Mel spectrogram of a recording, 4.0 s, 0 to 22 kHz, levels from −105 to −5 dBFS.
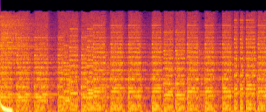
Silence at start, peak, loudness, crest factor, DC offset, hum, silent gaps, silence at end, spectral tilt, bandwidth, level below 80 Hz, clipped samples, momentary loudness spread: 0 s; 0 dBFS; -15 LUFS; 16 dB; under 0.1%; none; none; 0 s; -3 dB/octave; 15.5 kHz; -22 dBFS; under 0.1%; 3 LU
